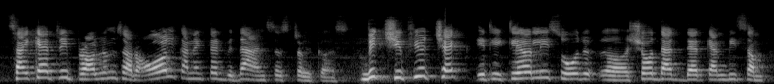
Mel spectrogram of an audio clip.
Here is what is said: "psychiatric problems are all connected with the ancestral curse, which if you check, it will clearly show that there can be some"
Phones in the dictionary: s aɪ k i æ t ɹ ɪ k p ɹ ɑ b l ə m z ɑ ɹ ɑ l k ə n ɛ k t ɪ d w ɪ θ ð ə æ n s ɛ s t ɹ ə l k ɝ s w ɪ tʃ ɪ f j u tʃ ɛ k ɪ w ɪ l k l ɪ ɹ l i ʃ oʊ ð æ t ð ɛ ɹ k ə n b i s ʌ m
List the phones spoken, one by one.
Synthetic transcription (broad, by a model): s aɪ k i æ t ɹ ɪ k p ɹ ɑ b l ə m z ɑ ɹ ɑ l k ə n ɛ k t ɪ d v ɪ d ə æ n s ɛ s t ɹ ə l k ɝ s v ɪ tʃ ɪ f j u tʃ ɛ k ɪ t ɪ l k l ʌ ɹ l i ʃ oʊ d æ t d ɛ ɹ k ə n b i s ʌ m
